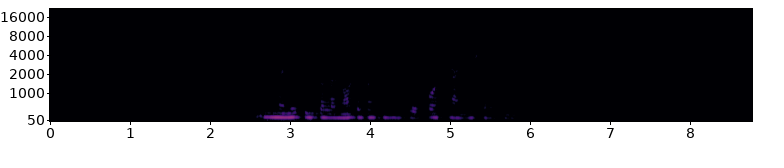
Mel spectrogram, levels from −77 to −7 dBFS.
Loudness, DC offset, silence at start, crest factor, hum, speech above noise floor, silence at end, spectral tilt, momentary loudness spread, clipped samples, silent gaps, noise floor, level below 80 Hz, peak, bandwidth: -59 LUFS; under 0.1%; 2.55 s; 18 dB; none; 27 dB; 2.95 s; -7 dB/octave; 13 LU; under 0.1%; none; -89 dBFS; under -90 dBFS; -44 dBFS; 13 kHz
